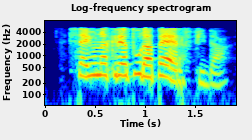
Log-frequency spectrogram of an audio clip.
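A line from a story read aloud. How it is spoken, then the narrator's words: Screaming. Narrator (Italian): le urlò Dorothy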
